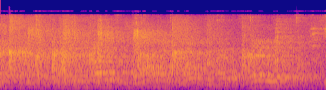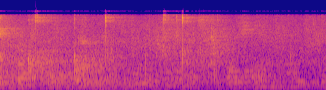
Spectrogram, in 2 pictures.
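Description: Table tennis ball clicking off the bats and table in a rally, with voices in the hall. The clicks thin out to a few scattered ones about three seconds in, as the point ends.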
